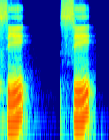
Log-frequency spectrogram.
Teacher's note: Hear that rising tone? That was the high rising tone. We need a highlighter H at the end here.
